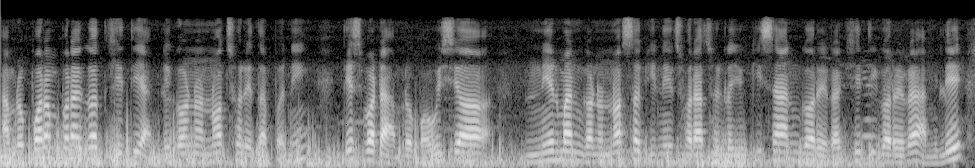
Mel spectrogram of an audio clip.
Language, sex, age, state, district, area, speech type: Nepali, male, 30-45, West Bengal, Kalimpong, rural, spontaneous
